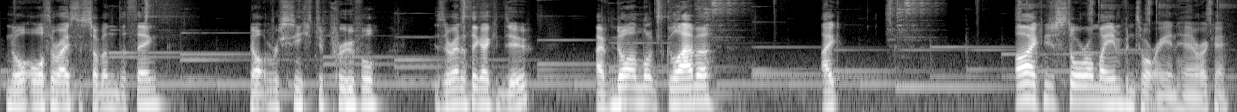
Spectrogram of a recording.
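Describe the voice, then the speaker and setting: A man's voice: medium pitch, normal speed, pauses often. A young man streaming a game, chatting casually in a rambling way with lots of fillers and restarts. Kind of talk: casual livestream chat while gaming. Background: game music.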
